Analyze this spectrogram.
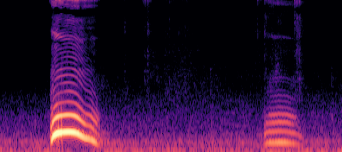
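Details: Captive Abyssinian long-eared owl at an owl cafe in Tokyo, Japan, giving two nasal, arching greeting calls: a loud one rising then falling, then a softer, lower one two seconds later.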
